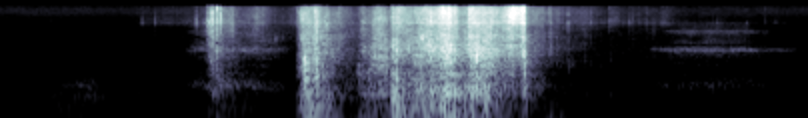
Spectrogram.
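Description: A rustling, crinkling handling noise lasting about a second and a half, starting about a second in, like paper or plastic being handled close to the microphone.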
